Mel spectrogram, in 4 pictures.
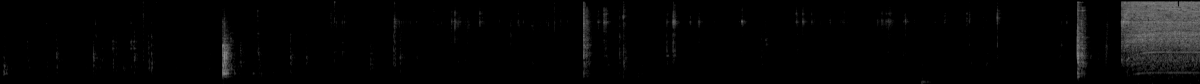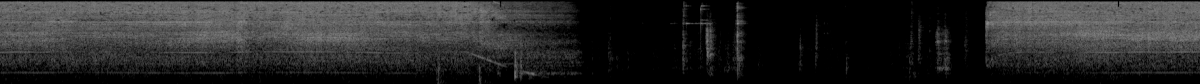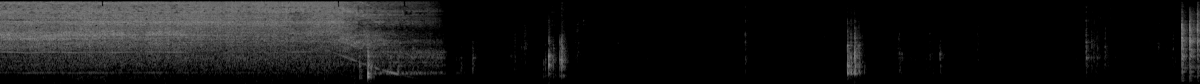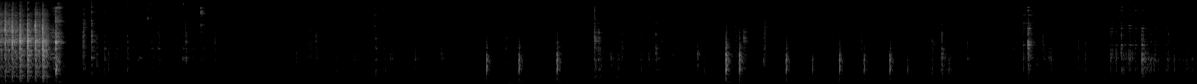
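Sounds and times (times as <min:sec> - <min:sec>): parts clicking and knocking: 0:03.4 - 0:17.8, 0:35.8 - 0:37.1
power tool whining: 0:11.2 - 0:17.8, 0:21.9 - 0:28.5.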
